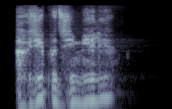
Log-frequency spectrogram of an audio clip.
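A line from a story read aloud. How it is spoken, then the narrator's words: Whisper. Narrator (Russian): прошептал светловолосый Пьеро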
